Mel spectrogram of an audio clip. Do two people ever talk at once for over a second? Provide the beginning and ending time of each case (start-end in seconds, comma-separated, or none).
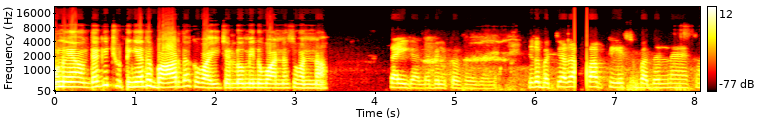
none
